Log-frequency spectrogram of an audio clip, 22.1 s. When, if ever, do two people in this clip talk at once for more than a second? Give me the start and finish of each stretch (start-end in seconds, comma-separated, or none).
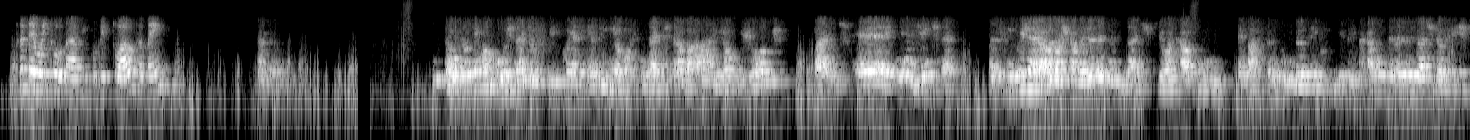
none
